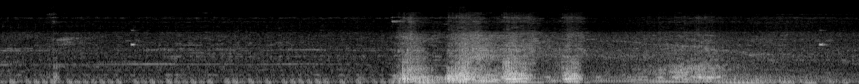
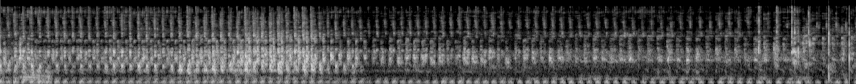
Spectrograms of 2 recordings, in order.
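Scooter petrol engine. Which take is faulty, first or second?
second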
